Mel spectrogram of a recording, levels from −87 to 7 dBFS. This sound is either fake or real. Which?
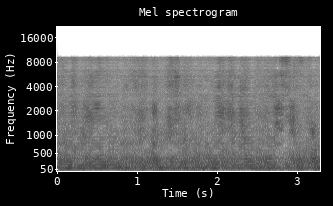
fake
